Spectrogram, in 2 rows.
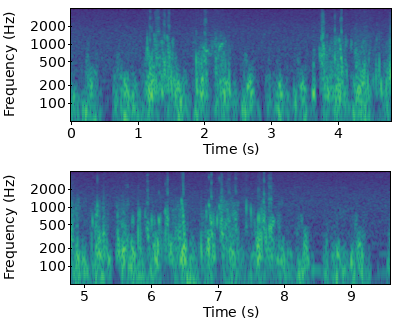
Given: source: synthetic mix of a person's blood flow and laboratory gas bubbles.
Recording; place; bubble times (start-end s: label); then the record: Doppler ultrasound of blood flow; precordium
1.10-1.59 s: bubbles
1.81-2.42 s: bubbles
3.59-4.16 s: bubbles
4.19-4.95 s: bubbles
5.08-5.39 s: bubbles
5.45-6.56 s: bubbles
6.71-7.33 s: bubbles
7.39-8.01 s: bubbles
From the record:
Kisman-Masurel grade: 333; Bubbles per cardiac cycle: rolling drumbeat, 9 or more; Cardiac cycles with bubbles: 50 to 99%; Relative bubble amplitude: loud (0.450 to 0.775); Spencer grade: 3 (all of the cardiac periods contain showers or single bubble signals, but not dominating or overriding the cardiac motion signals); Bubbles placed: anywhere in the cardiac cycle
